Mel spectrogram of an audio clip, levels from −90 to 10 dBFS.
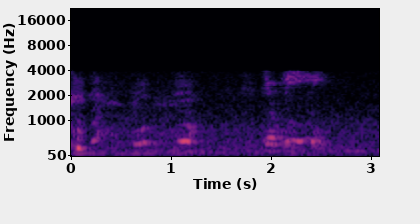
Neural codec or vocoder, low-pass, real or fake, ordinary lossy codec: none; 7.2 kHz; real; AAC, 16 kbps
